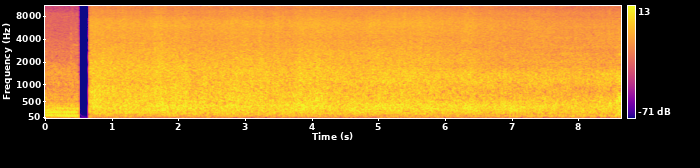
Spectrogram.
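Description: Heavy rain pours down at a canal lock on a grey day, a dense, loud, unbroken hiss of water filling the whole stretch after a brief cut near the start.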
